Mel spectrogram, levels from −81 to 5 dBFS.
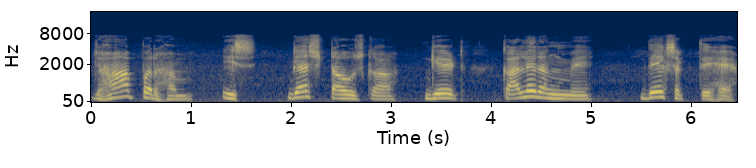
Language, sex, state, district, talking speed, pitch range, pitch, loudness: Hindi, male, Himachal Pradesh, Shimla, 130 wpm, 150-205 Hz, 180 Hz, -15 LUFS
